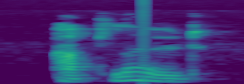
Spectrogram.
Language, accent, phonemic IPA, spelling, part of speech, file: English, Southern England, /ˌʌpˈləʊd/, upload, verb, LL-Q1860 (eng)-upload.wav
- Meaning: 1. To transfer data to a computer on a network, especially to a server on the Internet 2. To transfer jurisdiction and responsibility of a government asset or service to a higher level of government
